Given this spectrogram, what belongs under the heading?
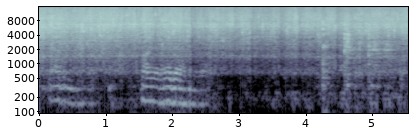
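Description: Onions and green chillies hit hot oil for gaarela pulusu, giving a loud, dense, continuous sizzle close by. A voice talks over the first couple of seconds, then the frying carries on alone with a few stirring knocks.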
